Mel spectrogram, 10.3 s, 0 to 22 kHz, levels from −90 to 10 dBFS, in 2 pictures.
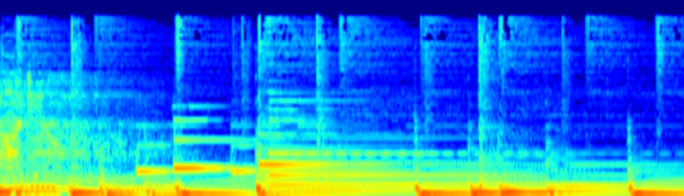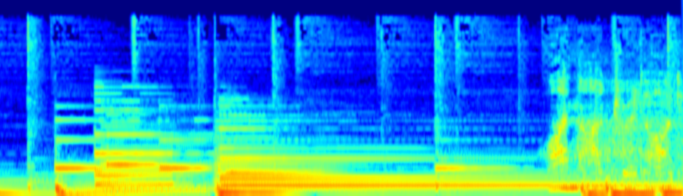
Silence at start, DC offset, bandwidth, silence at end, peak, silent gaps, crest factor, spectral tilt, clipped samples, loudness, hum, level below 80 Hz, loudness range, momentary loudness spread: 0 s; under 0.1%; 15.5 kHz; 0 s; -2 dBFS; none; 16 dB; -8 dB/octave; under 0.1%; -18 LUFS; none; -28 dBFS; 1 LU; 9 LU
